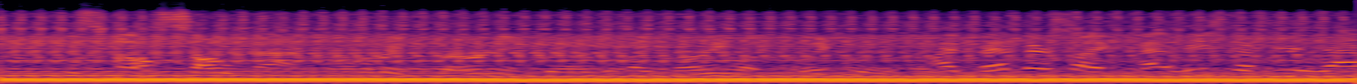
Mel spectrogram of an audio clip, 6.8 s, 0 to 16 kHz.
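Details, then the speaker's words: Cheap 1.8L Mazda Miata, possibly cammed, cold first start after sitting in a field, smoking with water from tailpipe: lumpy, loping idle with heavy low rumble; owner thinks it runs on only two cylinders. "i think he's only running off on like two cylinders right now"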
